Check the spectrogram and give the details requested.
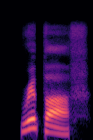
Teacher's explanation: Rip-off. Stress usually falls on rip.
